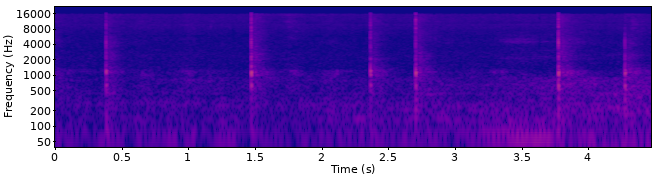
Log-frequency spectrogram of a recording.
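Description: A hollow printed cardboard box from a sheet-mask set, with a kraft paper label, is held up and tapped and scratched with long nails. Six sharp, dry taps with a papery ring around 1.1 kHz stand out, each dying away almost at once. Soft scratching and a low background rumble fill the gaps between them.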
